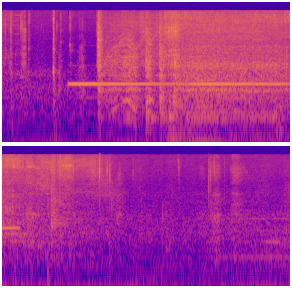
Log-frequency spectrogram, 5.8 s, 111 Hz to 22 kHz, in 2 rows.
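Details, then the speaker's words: 2008 Dodge Charger after the faulty starter relay was replaced with a new one: the starter engages instantly when the key is turned, with no delay, and the engine catches straight away and settles into idle. "Check it out. What do you see right away? Instant. No delay."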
